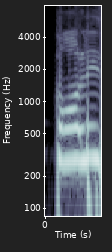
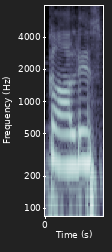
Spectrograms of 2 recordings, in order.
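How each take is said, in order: First: The first vowel sounds like 'oh'. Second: The first vowel sounds like 'ah'. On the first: The speaker calls it wrong. "कॉलेज नहीं पढ़ के" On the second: The speaker calls it right. "कॉलेज पढ़ते हैं"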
